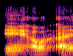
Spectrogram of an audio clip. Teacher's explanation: ए और ऐ दोनों स्वर का उच्चारण कंठ तालव्य है।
